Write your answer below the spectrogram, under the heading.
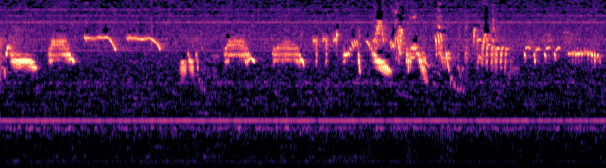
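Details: Eurasian skylark in full song, pouring out bright whistled slurs, short repeated chirps and fast rattling trills in an endless varied flow, with a faint steady hum underneath.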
